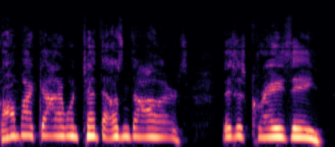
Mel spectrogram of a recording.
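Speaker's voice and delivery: imitating a jackpot winner, very high-pitched; ecstatic winner. Fake ticket winner's joy, retold.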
